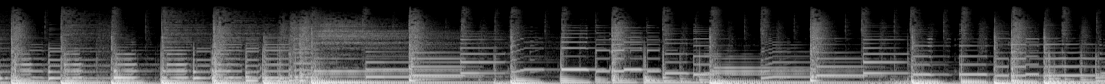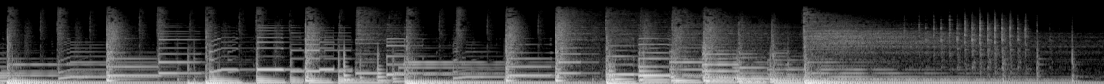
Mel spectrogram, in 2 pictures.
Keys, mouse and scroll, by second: 1.9 ctrl+z, 4.5-11.3 drag.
